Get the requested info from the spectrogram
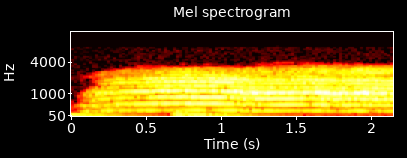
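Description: Domestic cat giving one long, drawn-out yowl that grows louder, a protest at being given a spot-on flea pipette treatment.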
